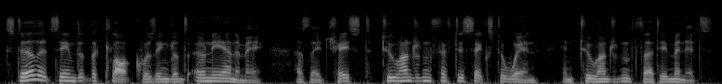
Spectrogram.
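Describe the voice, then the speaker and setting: A man reading a scripted historical narration about sport in a measured documentary style. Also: medium pitch, lively intonation, darkish tone, dry recording.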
